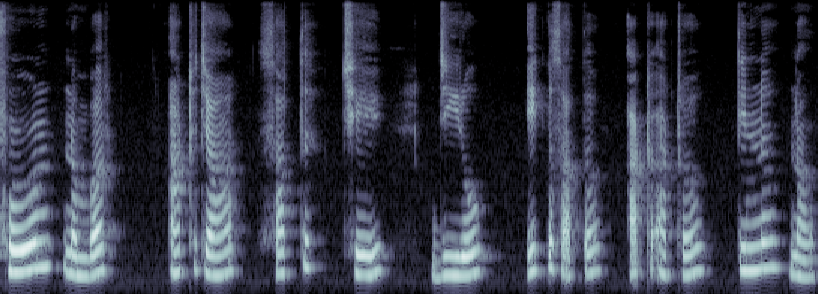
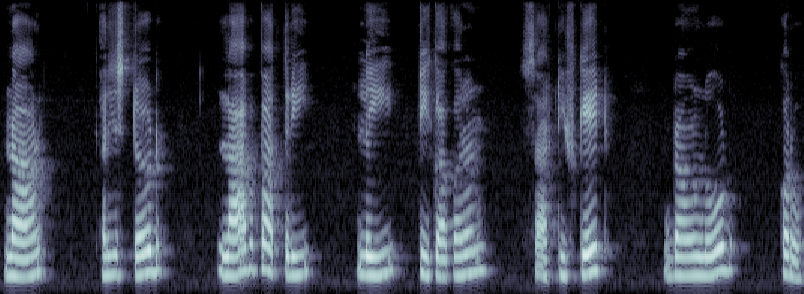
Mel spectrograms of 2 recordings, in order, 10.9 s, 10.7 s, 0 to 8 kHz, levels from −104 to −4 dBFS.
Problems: none marked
